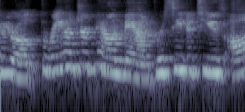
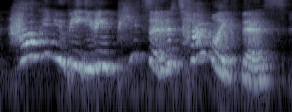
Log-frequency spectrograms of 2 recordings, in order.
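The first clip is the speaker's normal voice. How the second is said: high, indignant wail of disbelief; tearful girlfriend crying out at him over pizza; dramatic outrage; 10 semitones higher than usual. Retold or imitated. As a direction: replay the hurt outrage, overdone on purpose. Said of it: "Which may be a little dramatic".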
